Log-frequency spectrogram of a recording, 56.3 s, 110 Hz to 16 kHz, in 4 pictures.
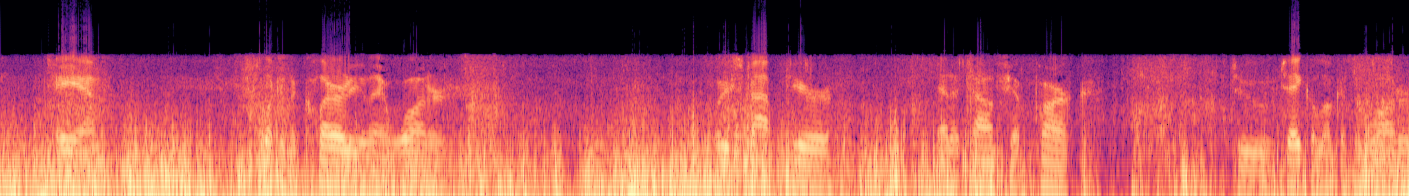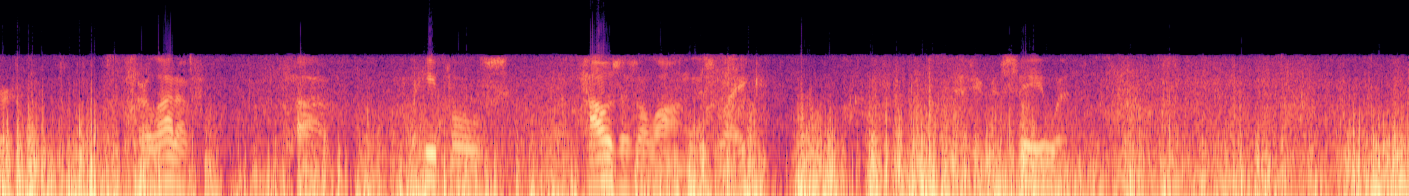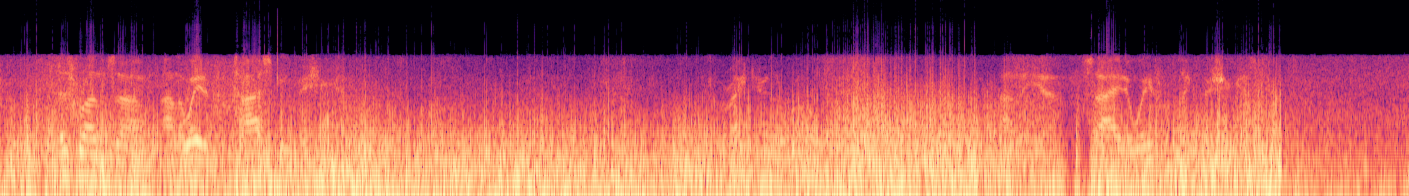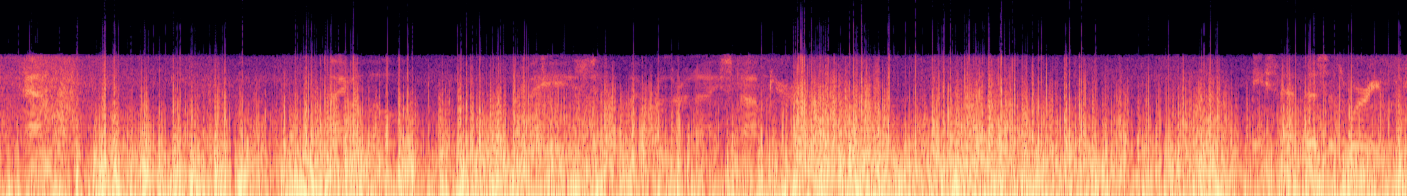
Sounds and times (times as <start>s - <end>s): Speech: 0.5s - 1.1s, 2.5s - 4.5s, 7.2s - 8.4s, 9.4s - 11.0s, 12.3s - 14.2s, 15.4s - 16.1s, 17.0s - 17.4s, 18.3s - 19.2s, 19.9s - 21.8s, 23.6s - 24.8s, 28.7s - 31.6s, 35.4s - 36.0s, 38.2s - 40.8s, 42.5s - 43.0s, 45.6s - 46.2s, 47.6s - 48.3s, 48.9s - 50.2s, 54.8s - 56.2s.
